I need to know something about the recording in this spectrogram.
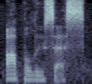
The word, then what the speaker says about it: Opelousas: He also dropped some knowledge from the pronunciation police for you. Nakatosh's is Nakadish, and Opelousas is Opelousas.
